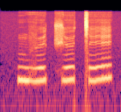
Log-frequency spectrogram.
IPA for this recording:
ũ v œ t͡ʃ œ ǀ ɛ

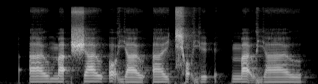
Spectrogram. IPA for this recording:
ʔ a˦ ʊ̯ m ä˦ ʔ ʃ a˦ ʊ̯ ʔ ɔ̰˦˨ j a˨ ʊ̯ ʔ a˦ ɪ̯ t͡ɕʰ ɔ̰˦˨ j ɪ˦ ʔ | m a̰˦˨ ʊ̯ j a˦ ʊ̯

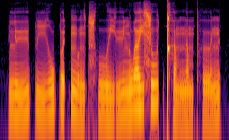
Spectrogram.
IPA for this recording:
l yː˨˥ p iː˨˥ w p ɵ˨˥ t̚ ŋ ʊ˨˩ ŋ t͡sʰ uː˨˩ j yː˧ n w ɐ˥ j s uː˥ t̚ kʰ ɐ˨˩ m n̪ ɐ˨˩ m pʰ ɵ˨˥ n

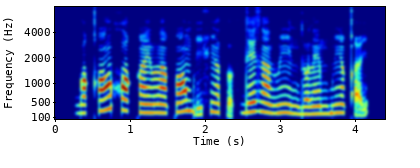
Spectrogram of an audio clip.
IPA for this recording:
ɡ ɔ qʰ ɔ̃ χ ɔ q ẽ β ã q ɔ̃ b ḭ x ĩ ə̯ θ o̰ θ d e z ã v ĩ n d ʊ l ẽ m b ĩ qʼ ḭ

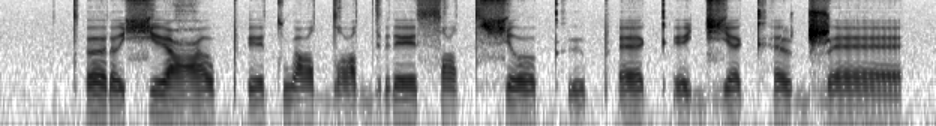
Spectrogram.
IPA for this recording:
tʼ ə ɾ ə ɕ ɪ ʕ ɤ pʼ ɪ t w ɛ dˤ ɪ d r e s e tˤ ɕ ɤ kʼ ɨ pʼ ɛ kʼ e d͡ʑ ɛ kʰ ɛ ɖ͡ʐ ɛ

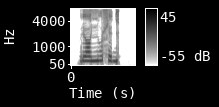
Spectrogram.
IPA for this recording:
ɾʲ ɒː ɲ u ɬ e ɡ

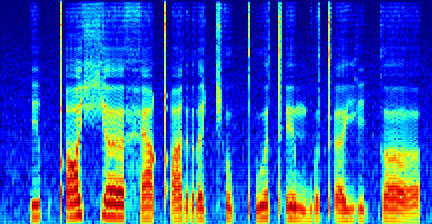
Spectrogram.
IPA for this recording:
i p qʼ ɒ ç ɜ h æ qʼ ɜ r ʌ cʰ ʊ kʷʼ ə tʼ ɪ m b ʊ tʼ ɜ j i k ʌ

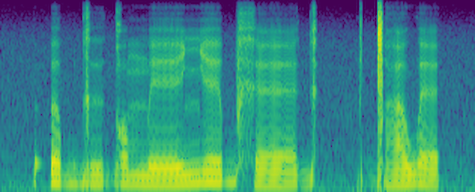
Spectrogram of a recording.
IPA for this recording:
ʔ ə b ɡ ɨː ɡ ɔ m eː ɲ eː b x ɛː ɡ | ɡ͡ǀ a w ɛ

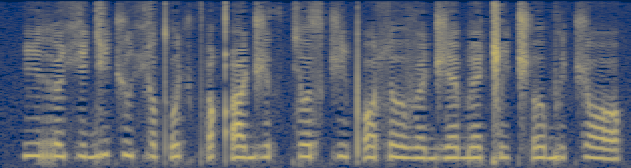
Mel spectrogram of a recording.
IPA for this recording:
i r œ ç ɛ ɟ i t͡ʃ u ç ɔ tʼ o t͡ʃ pʼ u qʼ œ d͡ʒ ɨ θ c ɤ s t͡ʃ i pʼ ɔ ɬ ɤ v œ d͡ʒ ɛ b ɛ ǁ i t͡ʃʼ ɤ b ɨ t͡ʃ ɔ

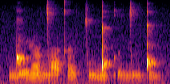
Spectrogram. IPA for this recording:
ŋ͡ǃ e ɭ ã ŋ͡ǀ a kʼ ã ɭ ǀ ũ ŋ͡ǃ u kʼ ɵ ŋ͡ǀ ĩ ǃ ʉ

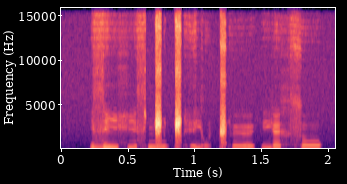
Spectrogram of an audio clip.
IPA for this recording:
z iː x iː s ŋ͡ǁ ɪ ǁʰ e̤ j o̤ ǁʰ ʏː | j ɛ x s o

